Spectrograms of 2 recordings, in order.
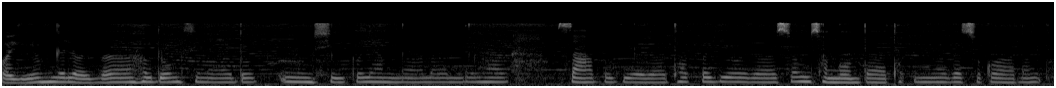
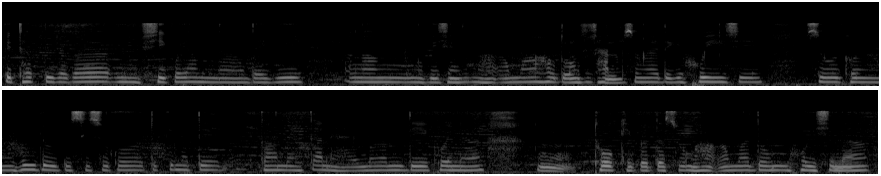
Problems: background sounds at intervals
